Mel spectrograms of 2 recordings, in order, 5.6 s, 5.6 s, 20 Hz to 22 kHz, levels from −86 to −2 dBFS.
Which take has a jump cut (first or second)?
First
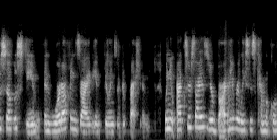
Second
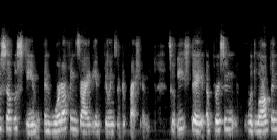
first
